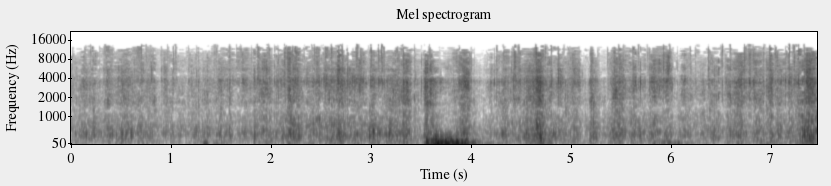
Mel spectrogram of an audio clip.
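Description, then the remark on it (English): Continuous crinkling of plastic wrapping as a vinyl computer case is unwrapped and taken out, with dense crackly rustles and one louder crumple partway through. No one speaks. “It is wrapped in plastic, of course, just because they like to keep the packaging people busy in the packaging departments.”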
